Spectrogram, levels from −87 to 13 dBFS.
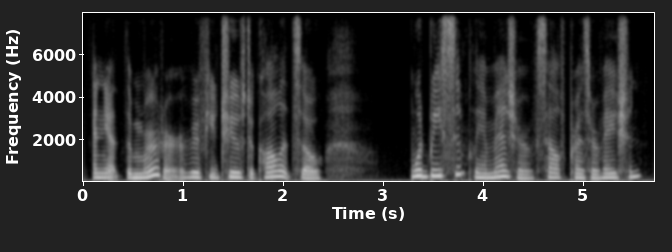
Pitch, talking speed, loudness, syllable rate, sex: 225 Hz, 200 wpm, -17 LUFS, 6.0 syllables/s, female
